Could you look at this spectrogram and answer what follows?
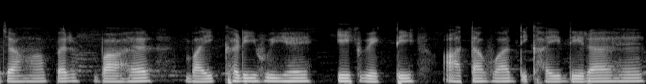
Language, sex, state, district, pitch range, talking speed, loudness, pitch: Hindi, female, Rajasthan, Jaipur, 135-150 Hz, 140 wpm, -19 LUFS, 140 Hz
